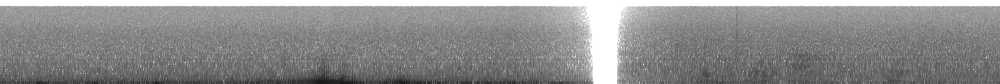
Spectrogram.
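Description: A low, fluttering, vibrating buzz close to the microphone, likened to a hummingbird's wings or a giant bug, swells about three seconds in for under a second and comes again briefly just after, over a steady background hiss. After a short dropout near the middle, a second recording follows with only fainter low buzzing in the hiss.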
